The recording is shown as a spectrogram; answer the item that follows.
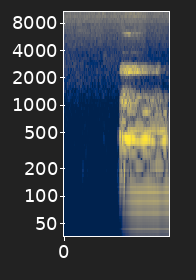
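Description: A man's voice holding one steady, level-pitched drawn-out hum for about a second, starting about a second in after near silence.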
